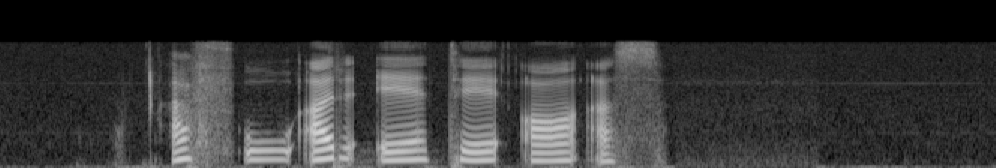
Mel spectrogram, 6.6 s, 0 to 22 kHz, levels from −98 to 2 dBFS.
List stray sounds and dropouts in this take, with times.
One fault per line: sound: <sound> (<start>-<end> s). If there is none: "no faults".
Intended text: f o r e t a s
no faults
